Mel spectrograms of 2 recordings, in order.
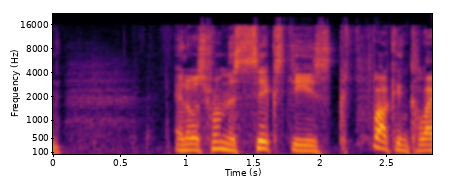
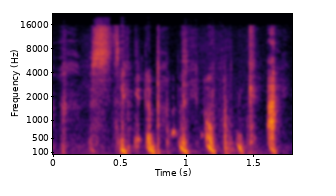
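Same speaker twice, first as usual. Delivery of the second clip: whispered laugh; 9 dB quieter, faster than usual. Real, not acted. Remembering the old guy, cracking up.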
